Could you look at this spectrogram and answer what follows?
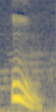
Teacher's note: u is a high back rounded vowel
